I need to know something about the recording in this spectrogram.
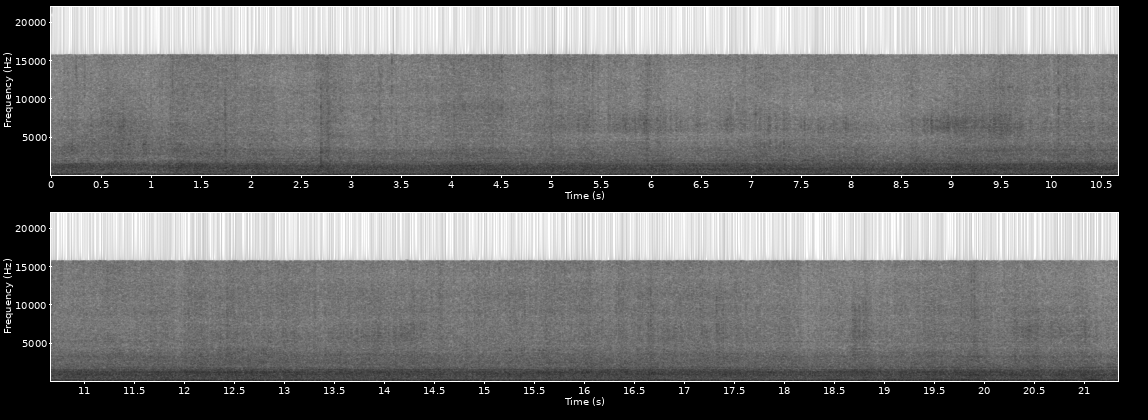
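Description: A small tractor engine rumbles steadily close by.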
